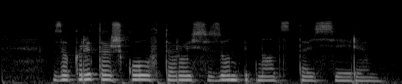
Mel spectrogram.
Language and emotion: Russian, neutral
